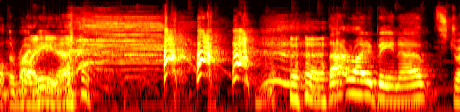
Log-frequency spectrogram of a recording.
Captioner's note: cackles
